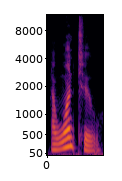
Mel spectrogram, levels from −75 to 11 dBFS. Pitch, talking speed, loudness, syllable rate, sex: 150 Hz, 240 wpm, -19 LUFS, 4.6 syllables/s, female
